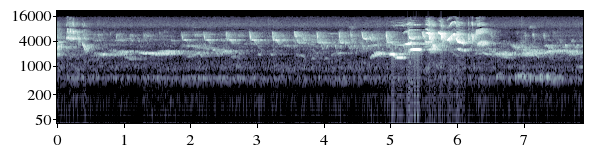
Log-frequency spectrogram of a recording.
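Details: Common blackbird evening song on a June evening in Northwest Zealand, Denmark: low fluted warbling phrases, then a louder burst with high twittering, over a steady background of other birds repeating short high notes.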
